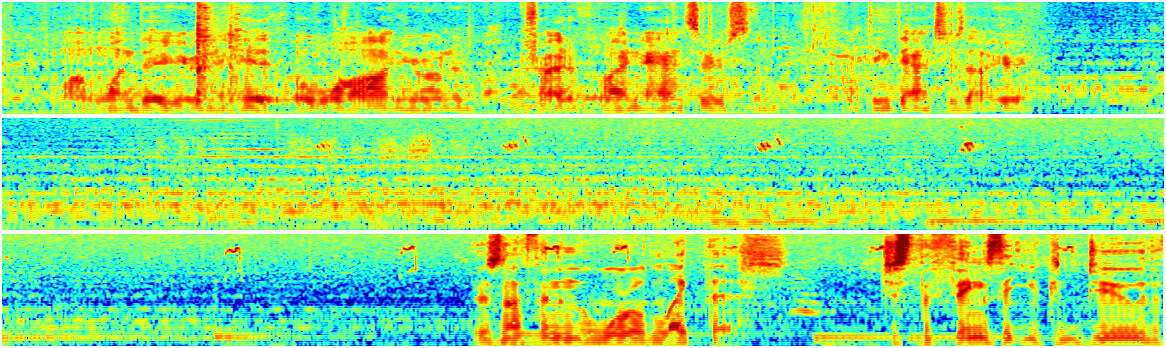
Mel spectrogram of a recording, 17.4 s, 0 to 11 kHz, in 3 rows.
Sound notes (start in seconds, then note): 5.2 birds chirping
